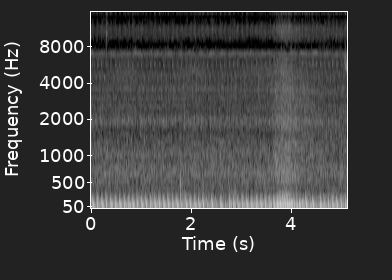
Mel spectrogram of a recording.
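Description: A Honda Trail 125 motorcycle pulls away in first gear, its steady single-cylinder putter close and continuous, swelling briefly louder near the end as it rolls forward.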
